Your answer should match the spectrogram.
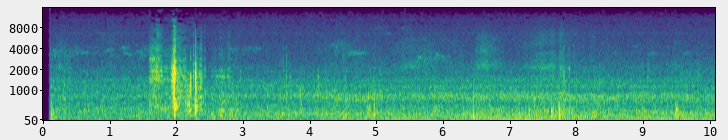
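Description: Outdoor street ambience with a steady low engine hum from a vehicle, broken by two sharp knocks about two seconds in.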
